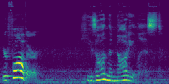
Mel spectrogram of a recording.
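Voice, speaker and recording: A woman voicing a kindly, reassuring Santa in a storybook, explaining things gently and softly. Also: medium pitch, big pitch swings, takes it slowly, a little hiss or hum. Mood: grave.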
